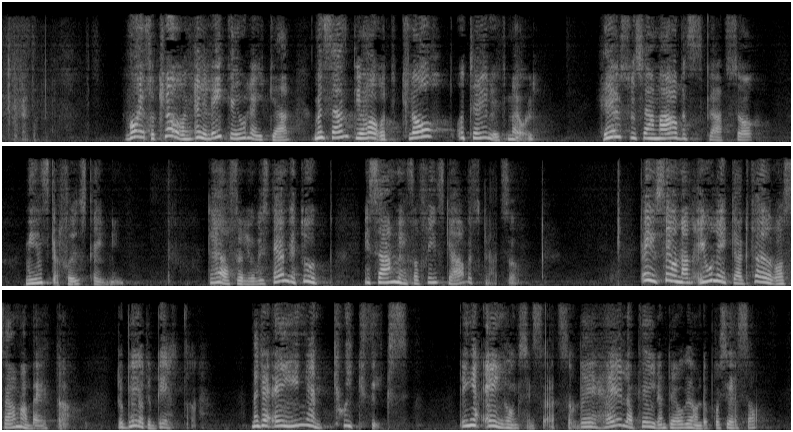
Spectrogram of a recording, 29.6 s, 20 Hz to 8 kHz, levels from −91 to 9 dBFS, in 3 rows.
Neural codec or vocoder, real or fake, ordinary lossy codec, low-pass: codec, 44.1 kHz, 2.6 kbps, DAC; fake; MP3, 48 kbps; 7.2 kHz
